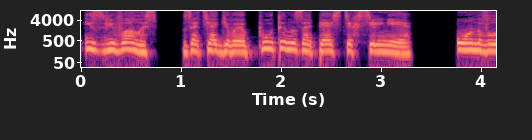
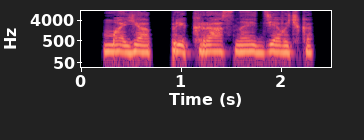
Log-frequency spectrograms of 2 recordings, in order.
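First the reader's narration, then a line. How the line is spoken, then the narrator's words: Whisper. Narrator (Russian): прошептал он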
